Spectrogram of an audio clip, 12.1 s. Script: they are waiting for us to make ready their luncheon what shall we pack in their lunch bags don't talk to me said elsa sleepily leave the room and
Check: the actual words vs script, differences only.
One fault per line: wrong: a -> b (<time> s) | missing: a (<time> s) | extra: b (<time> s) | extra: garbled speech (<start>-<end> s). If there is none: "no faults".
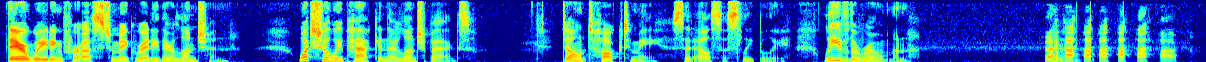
no faults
